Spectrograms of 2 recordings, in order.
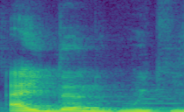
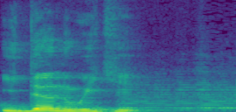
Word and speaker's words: Hidden Wiki: Et arrêtez de me dire dans les commentaires que ça se prononce Hidden Wiki, s'il vous plaît. Parce que ça se prononce vraiment Hidden Wiki.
